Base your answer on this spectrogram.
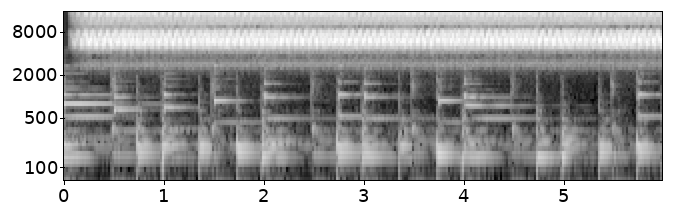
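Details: In Japan in summer, a large brown cicada (Graptopsaltria nigrofuscata) gives a steady, high, sizzling drone like oil frying, over light plucked music.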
